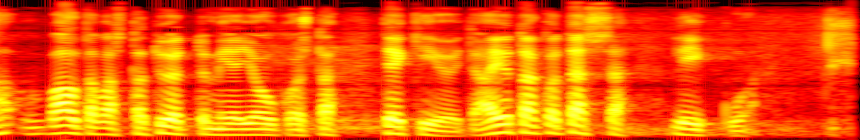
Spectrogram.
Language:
Finnish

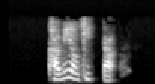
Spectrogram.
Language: Japanese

